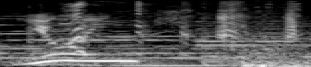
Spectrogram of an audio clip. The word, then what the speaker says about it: Yoink: of a name is joint oh no no you're not saying it right it's more like yoink and basically they're going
